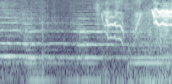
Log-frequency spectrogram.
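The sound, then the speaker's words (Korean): Mice squeak in the ceiling: a quick run of high, chirpy squeals that rise and fall, getting louder toward the end, over a soft, steady tonal hum. “그때 천장에 숨어있던 쥐들의 말소리가 들렸어요.”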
